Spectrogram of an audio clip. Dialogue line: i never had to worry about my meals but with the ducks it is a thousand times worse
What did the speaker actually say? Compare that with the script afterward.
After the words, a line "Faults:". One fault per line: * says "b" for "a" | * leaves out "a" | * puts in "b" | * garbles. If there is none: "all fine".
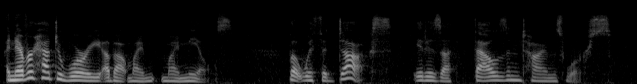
i never had to worry about my my meals but with the ducks it is a thousand times worse
Faults:
* puts in "my"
